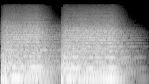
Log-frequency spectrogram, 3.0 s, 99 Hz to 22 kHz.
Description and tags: Stereotypical drama sounds. THE classic two are Dramatic_1 and Dramatic_2 in this series.
orchestral, movie, film, cinema, dramatic, drama, cinematic, suspense, tension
